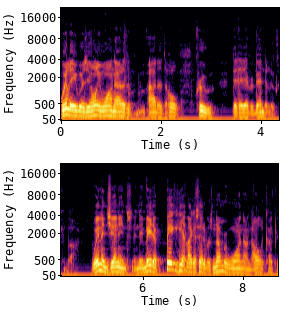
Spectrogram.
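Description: A man talks at a fairly quick pace with big swings in loudness. Room echo can be heard. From US North, Pennsylvania-Ohio border. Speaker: war veteran and guitarist. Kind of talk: radio interview. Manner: halting.

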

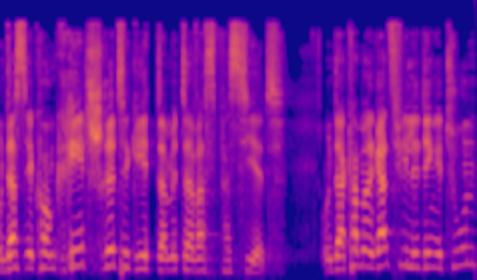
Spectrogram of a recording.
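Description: Speaking at a moderate pace with lively intonation, a man is heard in a dry, close sound with no echo. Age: 30s. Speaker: preacher. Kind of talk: sermon.

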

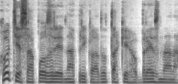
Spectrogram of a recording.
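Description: On a very clean recording with a silent background and a dry, close sound with no echo, a man talks at a medium pitch with a dark, mellow tone. His pace is moderate and his intonation fairly even. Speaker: podcast host and travel narrator. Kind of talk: scripted narration.

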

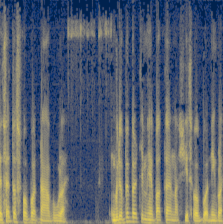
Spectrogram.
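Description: Dry, close sound with no echo, a man at a fairly low pitch, moderate pace, ordinary pitch variation and long, frequent pauses. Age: 50s. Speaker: inventor and medical device maker. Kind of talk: interview. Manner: casual with many fillers.

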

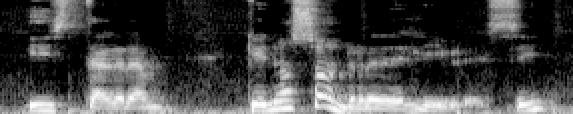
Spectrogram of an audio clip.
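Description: Audible room echo surrounds the voice. The speaker is a man. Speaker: free software activist. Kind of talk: interview.

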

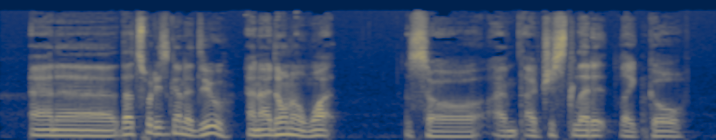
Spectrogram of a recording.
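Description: Dry and close with no echo, the sound carries a dark, mellow tone. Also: man, very clean recording, silent background. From Flanders, Belgium. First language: Dutch (Flemish). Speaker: rock musician. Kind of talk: interview.

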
